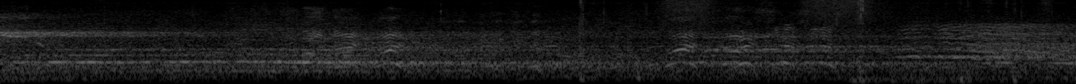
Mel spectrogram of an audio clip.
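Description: A crowd murmurs and calls out across a large open stadium.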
